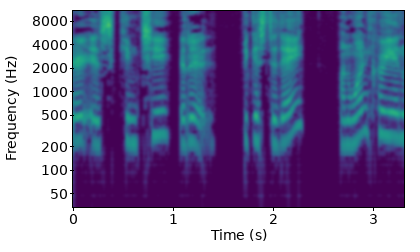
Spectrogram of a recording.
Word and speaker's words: 김치: hangout word number 273 kimchi kimchi this is pronounced as a two-syllable word the first syllable is kim second syllable is chi pronounce it with me kimchi kimchi the word kimchi is probably one among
